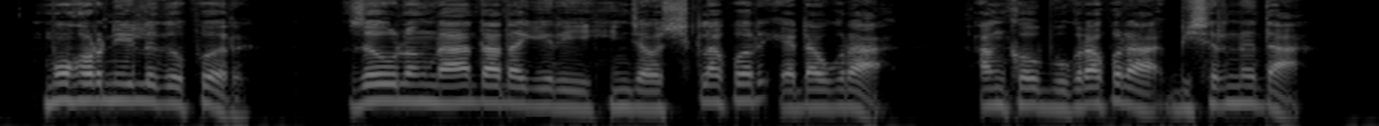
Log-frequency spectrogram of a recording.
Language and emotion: Bodo, neutral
